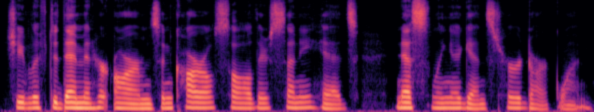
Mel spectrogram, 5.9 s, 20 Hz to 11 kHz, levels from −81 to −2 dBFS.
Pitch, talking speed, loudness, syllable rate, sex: 145 Hz, 170 wpm, -21 LUFS, 4.0 syllables/s, female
